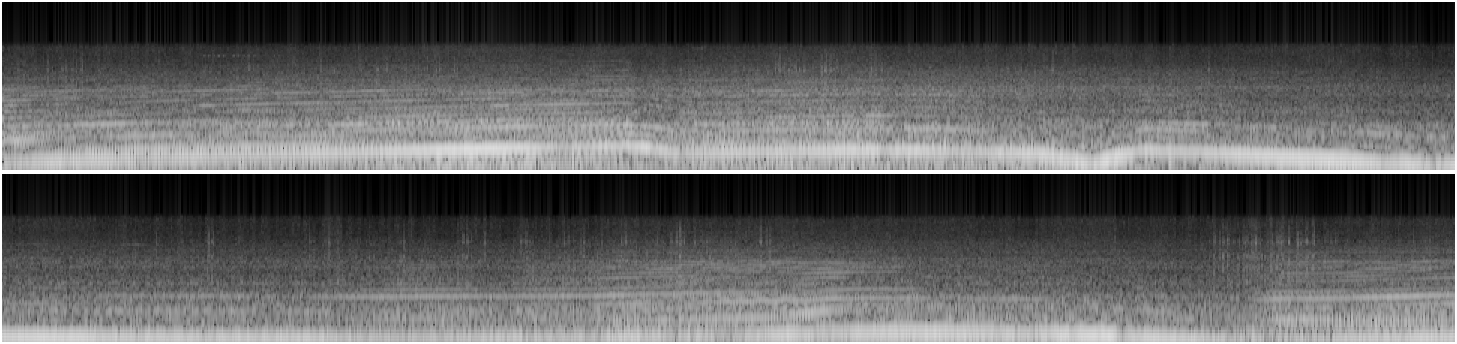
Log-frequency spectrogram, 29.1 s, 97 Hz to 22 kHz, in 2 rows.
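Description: Peugeot 306 engine heard from inside the cabin at track speed: revs climb for the first six seconds, drop sharply at a gear change, dip briefly and pick up again near eleven seconds, then run lower and steadier for the rest.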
